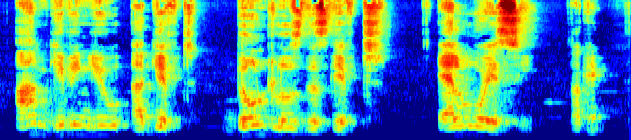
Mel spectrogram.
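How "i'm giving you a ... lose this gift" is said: normal talking voice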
